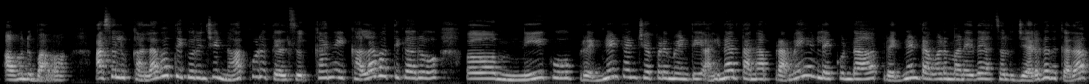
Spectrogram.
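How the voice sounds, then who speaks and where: A scheming young woman needles and insinuates, read by a woman narrator in her own fairly high voice. The delivery stays close to plain storytelling. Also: expressive, fairly quick, a little mellow, muffled recording. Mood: insinuating.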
